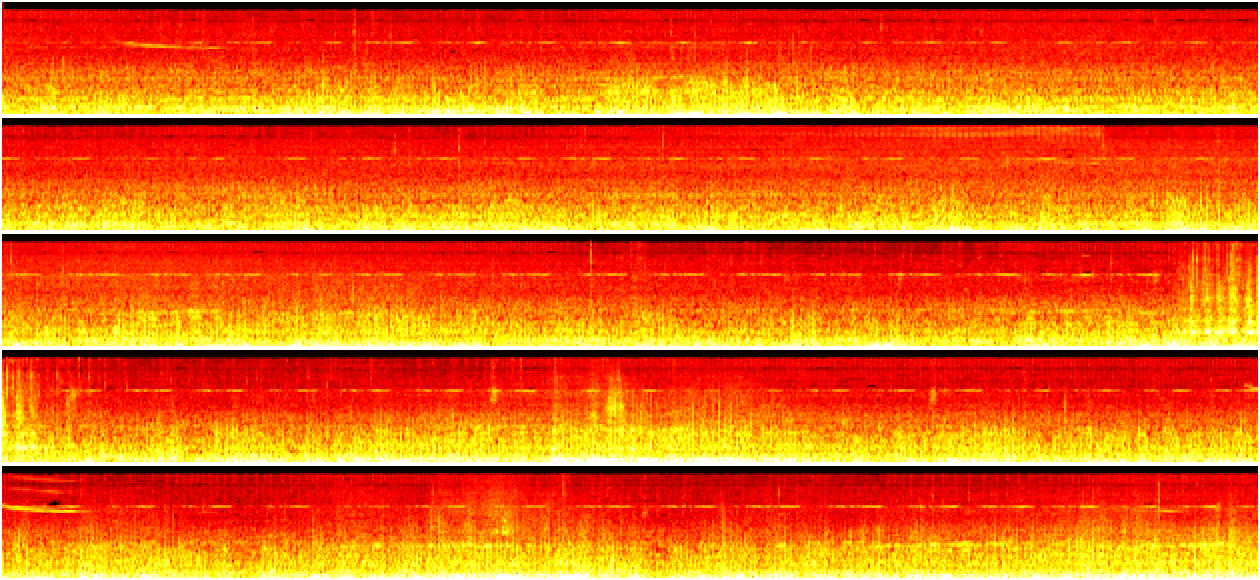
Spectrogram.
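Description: Wind buffeting the microphone and road rumble while riding an e-bike along a paved road: a steady low rushing noise that swells briefly about two-thirds of the way through.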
